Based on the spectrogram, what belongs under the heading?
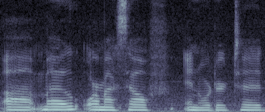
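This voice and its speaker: A woman talking casually as an interview guest, telling things in an animated, conversational way. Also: lowish voice, a little slow. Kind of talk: casual chat. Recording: clear background noise.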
